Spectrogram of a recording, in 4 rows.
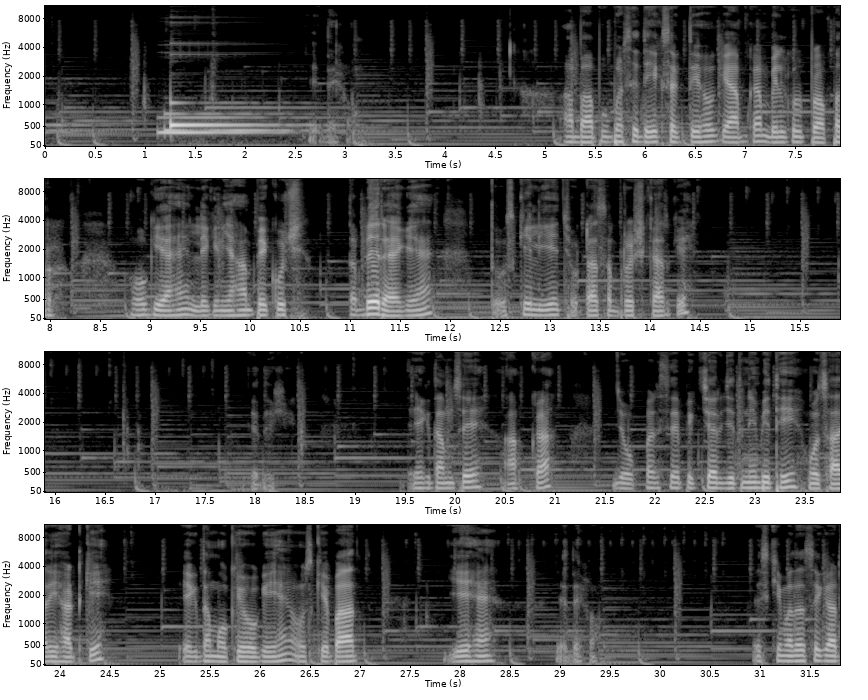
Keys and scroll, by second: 3.6 ctrl+d.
